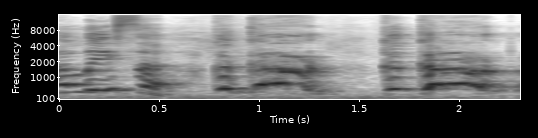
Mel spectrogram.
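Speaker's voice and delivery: very high, loud cuckoo call; calling like a bird. Retold or imitated. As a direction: sing out cuckoo like a clock bird. Calling out to cousin.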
